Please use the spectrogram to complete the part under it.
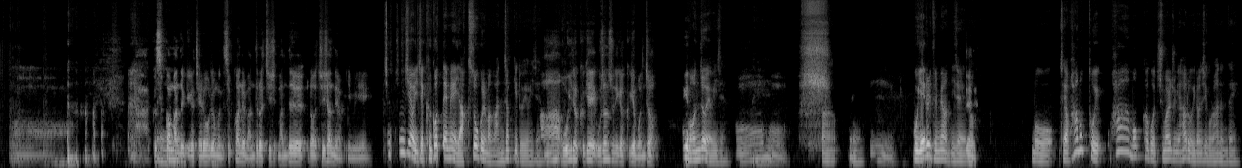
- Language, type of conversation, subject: Korean, unstructured, 운동을 시작할 때 가장 어려운 점은 무엇인가요?
- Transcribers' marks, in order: other background noise; laugh; distorted speech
